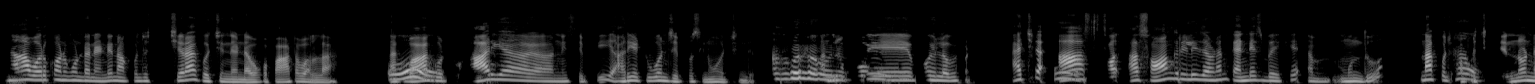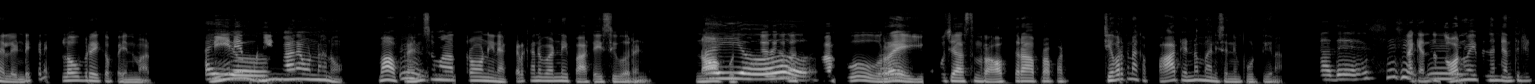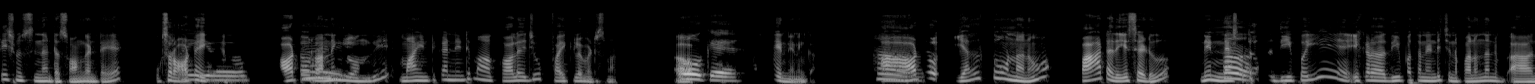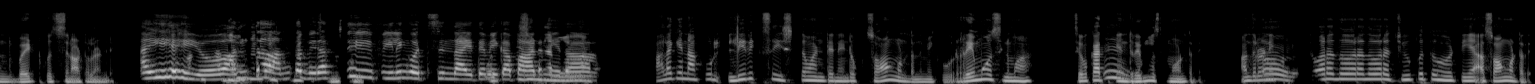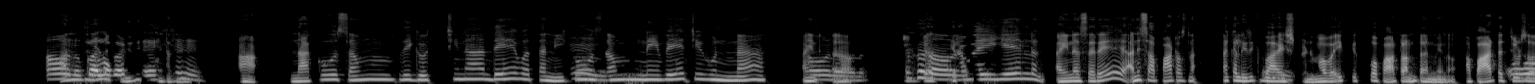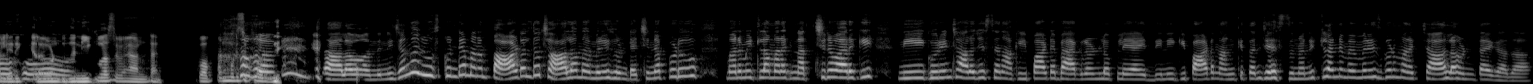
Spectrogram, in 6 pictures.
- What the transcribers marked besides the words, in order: singing: "పోయే పోయే లవ్వే పోని"; chuckle; in English: "యాక్చువల్లీ"; in English: "సాంగ్"; in English: "సాంగ్ రిలీజ్"; in English: "టెన్ డేస్"; in English: "లవ్ బ్రేకప్"; in English: "ఫ్రెండ్స్"; chuckle; in English: "రన్నింగ్‌లో"; in English: "ఫైవ్ కిలోమీటర్స్"; tapping; unintelligible speech; in English: "నెక్స్ట్ స్టాప్‌లో"; other noise; in English: "సాంగ్"; in English: "లిరిక్స్"; other background noise; singing: "దోర దోర దోర చూపుతోటి"; giggle; singing: "నా కోసం దిగొచ్చిన దేవత నీ కోసం నే వేచి ఉన్న"; singing: "ఈ గత ఇరవై ఏళ్లు, అయినా సరే"; giggle; in English: "లిరిక్"; chuckle; in English: "బ్యాక్‌గ్రౌండ్‌లో ప్లే"; in English: "మెమరీస్"
- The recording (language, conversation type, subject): Telugu, podcast, పాటల మాటలు మీకు ఎంతగా ప్రభావం చూపిస్తాయి?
